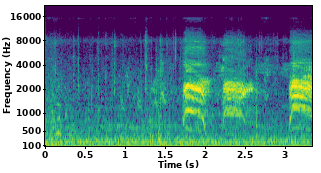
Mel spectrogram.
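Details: Crows squabbling with other birds over food give three loud, hoarse, downward-arching caws in quick succession, above constant low background hum.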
